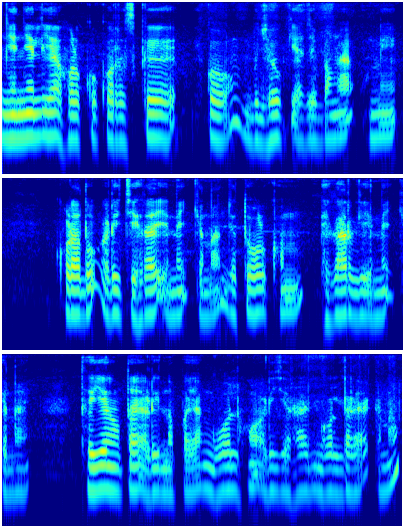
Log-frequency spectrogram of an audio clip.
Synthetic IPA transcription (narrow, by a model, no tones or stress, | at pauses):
ɲɛɲɛlijaɦɔɽkɔkɔɾəskə | ɛkɔbud͡ʒʱəwkɛʔad͡ʒɛbaŋa̰ʔuni | kʰɔɽad̪ɔʔəɽit͡ʃɛɦɛɾajɛ̰nɛc̚ˀkana̰d͡ʒɔt̪ɔɦɔɽkʰɔnbʱɛɡaɾɡɛɛ̰nɛc̚ˀkanaj | t̪ʰəjəhɔ̃t̪ajə̰ɽinapaja̰ʔɡɔlhɔ̃ə̰ɽid͡ʒɛɾajɡɔld̪aɽja̰ʔkana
